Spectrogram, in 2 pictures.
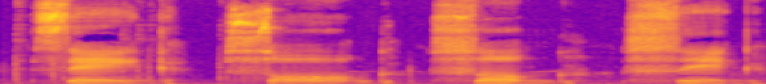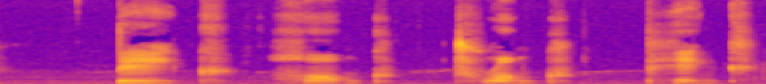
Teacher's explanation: you can definitely feel that there's something happening in your nose. It's fuzzy, it's vibrating.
